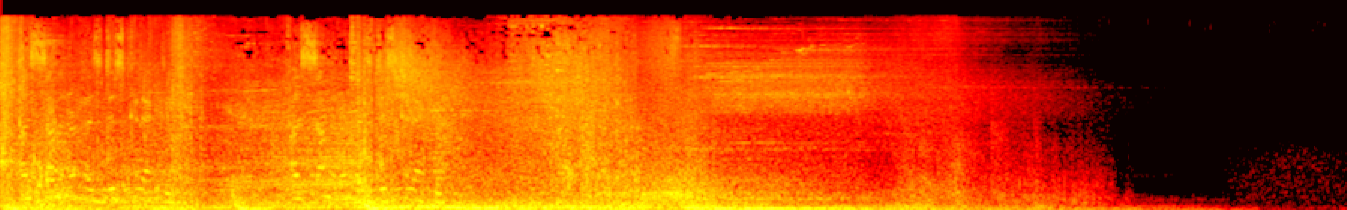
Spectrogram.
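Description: Video game spell effects whoosh and crackle amid loud booming blasts.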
